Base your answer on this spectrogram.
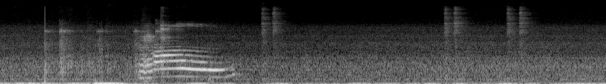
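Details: Indoor pet cat Hamu-chan, known for meowing differently to the parents than to the daughter it adores, gives one clear wavering meow under a second long, followed by quiet room sounds and soft clicks.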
